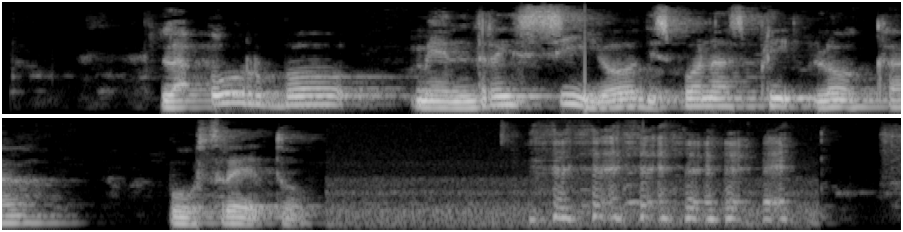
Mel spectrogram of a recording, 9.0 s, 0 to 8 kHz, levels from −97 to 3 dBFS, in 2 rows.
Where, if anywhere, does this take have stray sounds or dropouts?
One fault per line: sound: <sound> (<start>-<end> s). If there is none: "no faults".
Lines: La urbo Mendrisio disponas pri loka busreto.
sound: laugh (7.0-8.5 s)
